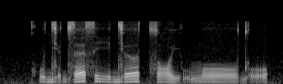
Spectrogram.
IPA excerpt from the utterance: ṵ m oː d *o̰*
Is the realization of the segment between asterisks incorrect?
no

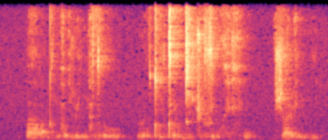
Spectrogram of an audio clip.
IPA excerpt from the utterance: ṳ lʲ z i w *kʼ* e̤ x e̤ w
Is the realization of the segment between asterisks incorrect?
yes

